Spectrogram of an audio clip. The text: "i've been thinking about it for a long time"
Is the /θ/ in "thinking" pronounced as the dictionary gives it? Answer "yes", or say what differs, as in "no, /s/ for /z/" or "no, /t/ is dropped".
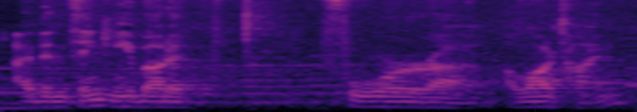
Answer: yes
